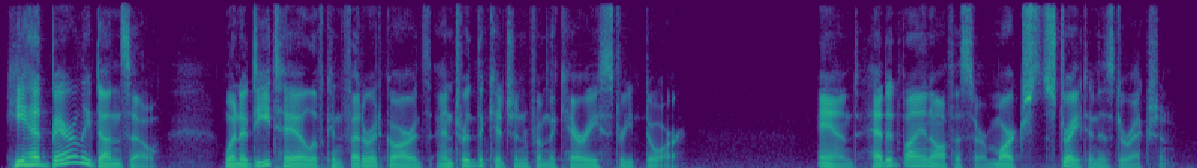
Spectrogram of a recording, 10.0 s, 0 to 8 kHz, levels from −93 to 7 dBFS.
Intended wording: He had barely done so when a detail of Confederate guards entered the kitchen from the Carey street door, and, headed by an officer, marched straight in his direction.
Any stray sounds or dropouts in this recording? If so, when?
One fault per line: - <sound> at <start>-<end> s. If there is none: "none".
none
